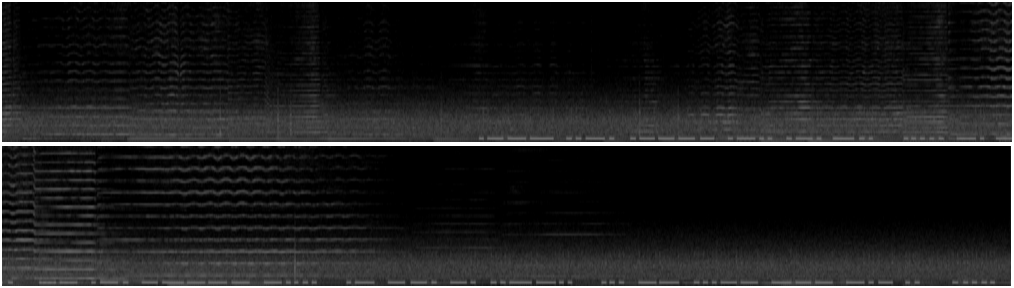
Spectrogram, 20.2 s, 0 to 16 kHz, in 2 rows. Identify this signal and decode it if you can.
Morse code, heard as a keyed tone, hand-sent with a straight key, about 26 wpm, 510 Hz. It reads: JF1LRD 5NN MR06 AGN? SM3OKI …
